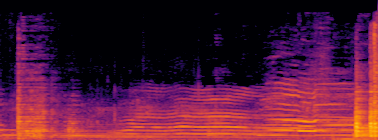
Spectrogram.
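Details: Cats waiting for food give a drawn-out, slightly wavering meow with many harmonics, lasting over a second, framed by sharp clinks at start and end and a voice nearby.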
